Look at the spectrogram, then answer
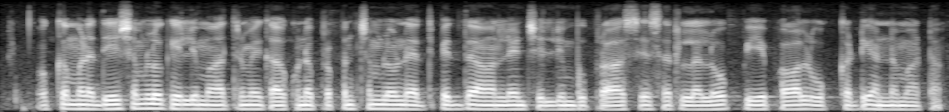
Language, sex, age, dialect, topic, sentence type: Telugu, male, 18-24, Telangana, banking, statement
